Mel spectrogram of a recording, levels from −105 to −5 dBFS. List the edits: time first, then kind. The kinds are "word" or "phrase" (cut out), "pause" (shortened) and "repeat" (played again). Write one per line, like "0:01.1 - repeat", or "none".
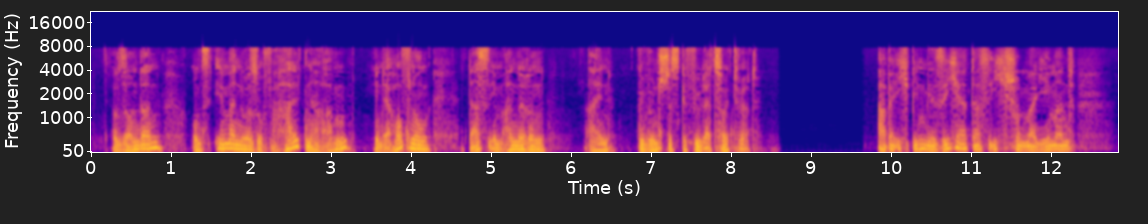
none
